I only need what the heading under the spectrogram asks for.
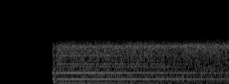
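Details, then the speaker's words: Gear reducer heard through ultrasound before the defect developed: steady, even, smooth hiss with no knocks, crackle or surging; with no friction, impact or turbulence the ultrasound values stay near zero, normal running. "os valores de ultrassom quando você não tem nem flexão nem impacto em turbulência ele se aproxima o mesmo de valores quase de 0 diferente da vibração"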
